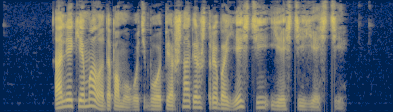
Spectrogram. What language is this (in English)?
Belarusian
